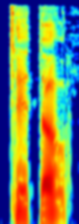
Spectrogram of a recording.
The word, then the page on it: Tetau: Kapingamarangi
